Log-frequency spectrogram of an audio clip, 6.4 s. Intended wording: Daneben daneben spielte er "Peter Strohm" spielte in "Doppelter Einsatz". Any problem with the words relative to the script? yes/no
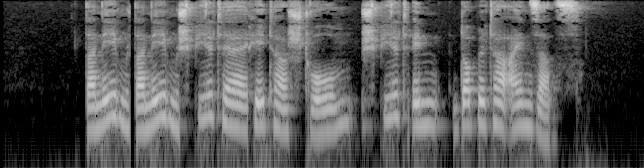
no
